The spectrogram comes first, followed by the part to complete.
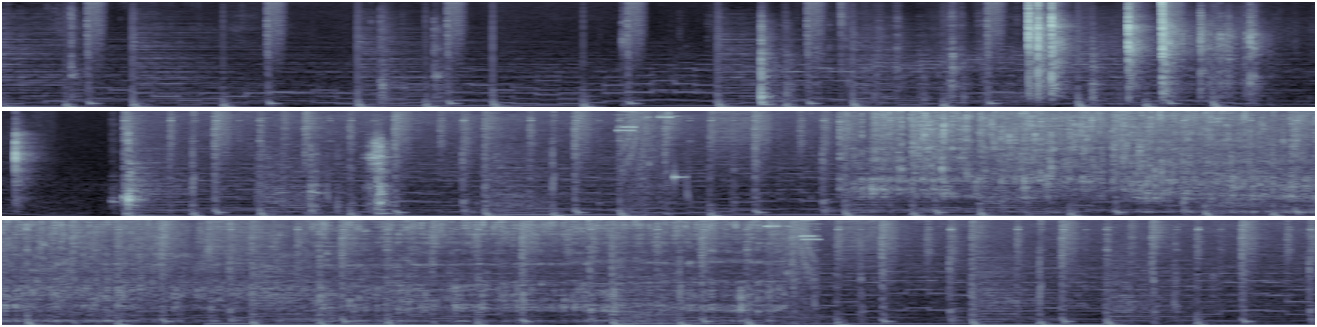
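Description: Background music with a steady bass beat, with a few light knocks and clicks in the first half. About halfway through, water is poured through a plastic funnel into a plastic soda bottle, splashing steadily for about eight seconds before stopping.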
